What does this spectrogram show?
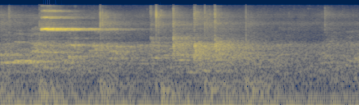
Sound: referee whistling

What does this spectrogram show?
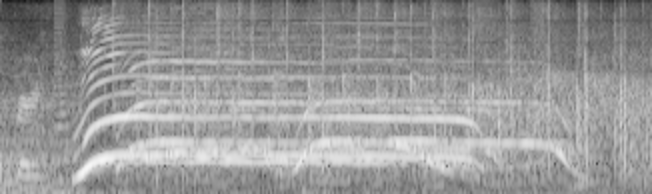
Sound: everyone cheering

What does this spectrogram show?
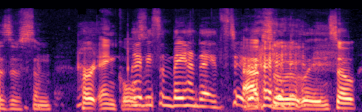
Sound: laughs

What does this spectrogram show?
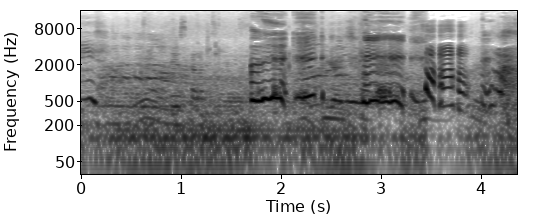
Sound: laughs

